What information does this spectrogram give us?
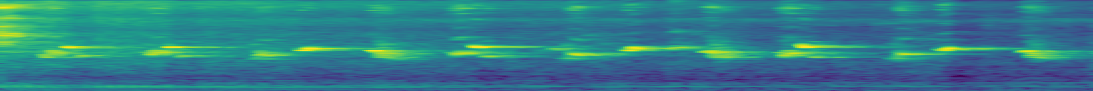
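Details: Long-plumed bulbul song of bright two-pitched whistled notes, each slurring slightly downward, given in quick uneven succession over a faint low background hum.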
